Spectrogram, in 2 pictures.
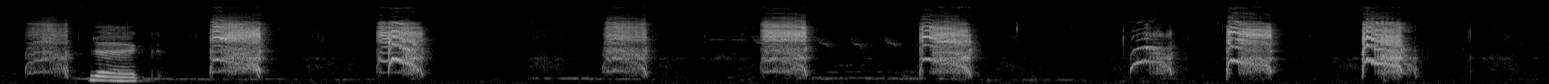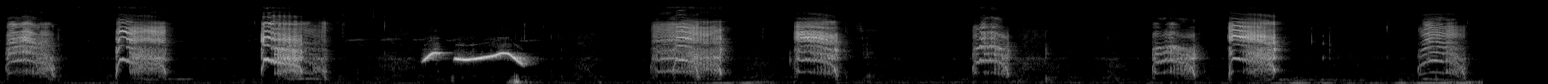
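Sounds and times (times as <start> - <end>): parakeet chicks squawking: 0.1 - 0.9, 2.1 - 3.1, 3.7 - 4.4, 5.4 - 6.6, 7.2 - 10.0, 11.2 - 12.9, 13.5 - 14.4, 15.4 - 17.4, 18.0 - 19.6, 22.0 - 24.2, 25.2 - 25.9, 26.9 - 28.5, 29.5 - 30.3
whistle-like bird call: 19.7 - 20.8.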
